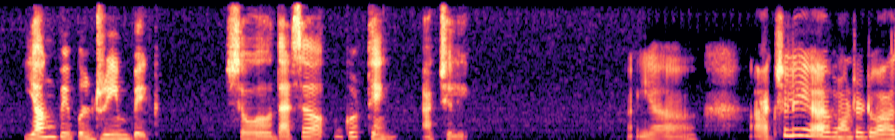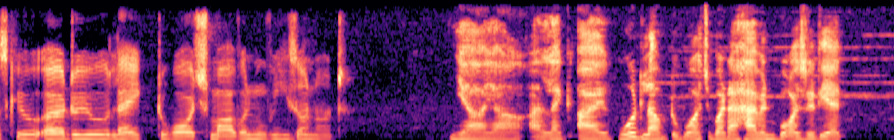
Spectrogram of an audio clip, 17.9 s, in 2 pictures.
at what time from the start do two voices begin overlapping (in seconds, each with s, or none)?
none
